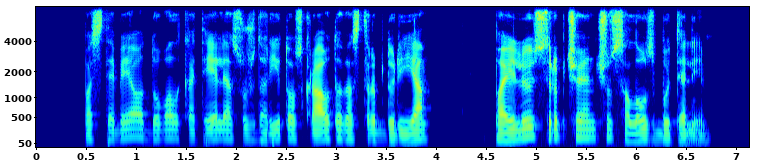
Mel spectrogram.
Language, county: Lithuanian, Vilnius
